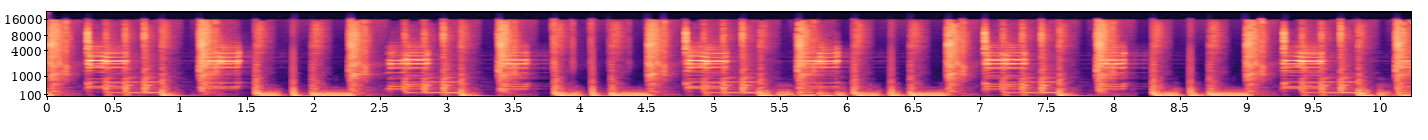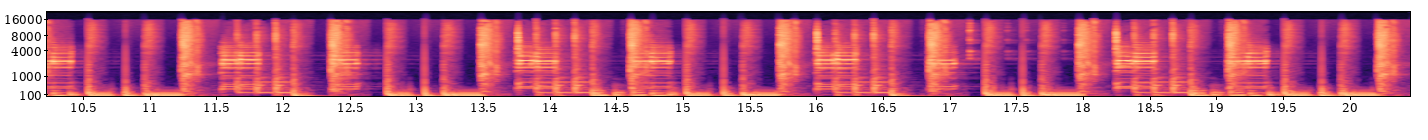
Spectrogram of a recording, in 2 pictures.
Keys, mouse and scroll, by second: 0.6 shift+8, 2.0 z, 2.9 0, 6.2 scroll down 2, 7.2 click, 8.8 click, 10.9-17.5 typing, 19.6 Return.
